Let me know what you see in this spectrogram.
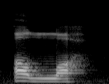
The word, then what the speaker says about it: Allah: So the rule says, if you have a fatha or a kas or a dhamma right before the word Allah, pronounce the word Allah as Allah. وَأَطِيعُ اللَّهَ. Lam is pronounced with a full mouth and heavy sound.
